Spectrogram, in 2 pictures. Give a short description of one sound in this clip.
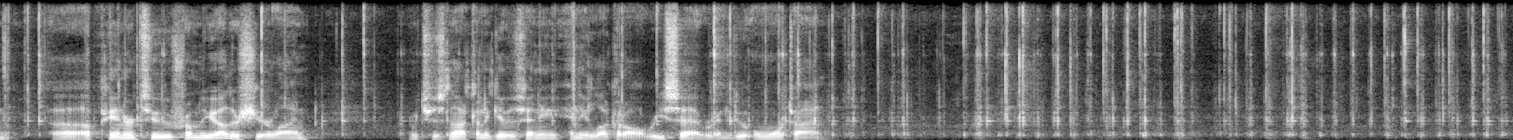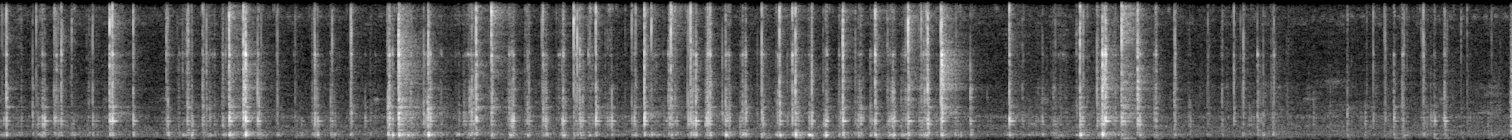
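Metal picks click and scrape softly inside a lock.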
